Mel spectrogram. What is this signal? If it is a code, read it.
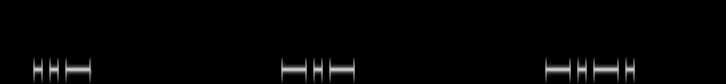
Morse code, heard as a keyed tone, about 15 wpm, spaced as for 4 wpm, 700 Hz. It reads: UKC
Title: USA Call Signs - 5 Characters - 8x Character Spacing - 15wpm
